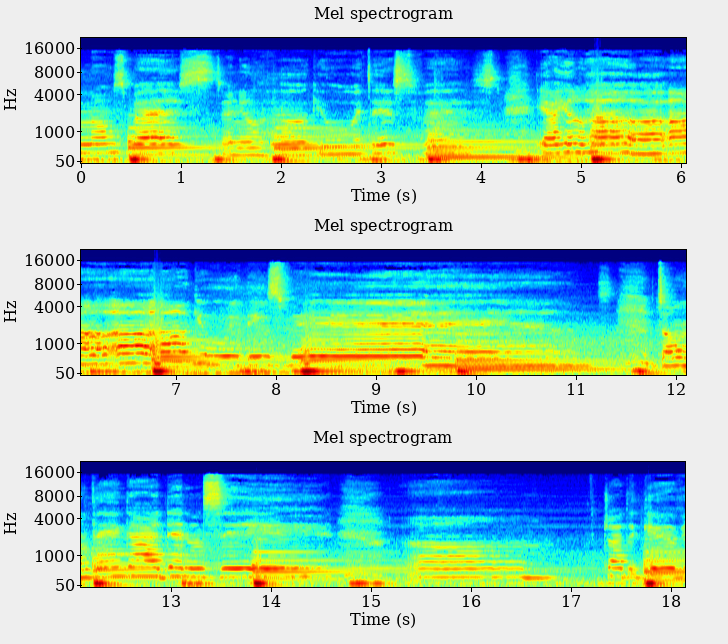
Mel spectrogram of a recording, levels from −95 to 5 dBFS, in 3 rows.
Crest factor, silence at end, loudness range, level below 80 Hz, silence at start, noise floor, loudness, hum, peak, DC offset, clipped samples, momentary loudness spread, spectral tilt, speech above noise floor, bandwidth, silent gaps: 14 dB; 0 s; 7 LU; -28 dBFS; 0 s; -38 dBFS; -16 LUFS; none; 0 dBFS; under 0.1%; 0.1%; 17 LU; -6.5 dB/octave; 25 dB; 13.5 kHz; none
